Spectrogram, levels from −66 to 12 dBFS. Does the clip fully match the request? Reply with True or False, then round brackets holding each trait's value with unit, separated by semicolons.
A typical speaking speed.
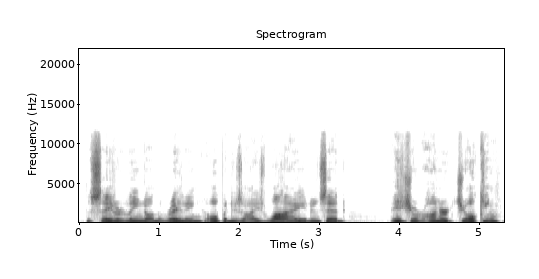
True (180 wpm)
